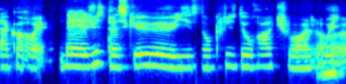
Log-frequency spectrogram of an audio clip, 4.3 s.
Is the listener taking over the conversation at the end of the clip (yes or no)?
yes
